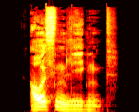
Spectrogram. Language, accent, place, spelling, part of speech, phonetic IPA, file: German, Germany, Berlin, außenliegend, adjective, [ˈaʊ̯sn̩ˌliːɡn̩t], De-außenliegend.ogg
- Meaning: behind a border, outside, external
